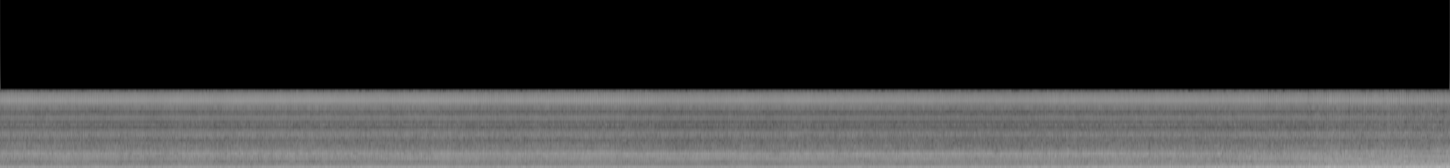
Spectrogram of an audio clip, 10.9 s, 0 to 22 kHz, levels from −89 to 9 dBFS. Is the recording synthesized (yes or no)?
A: no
